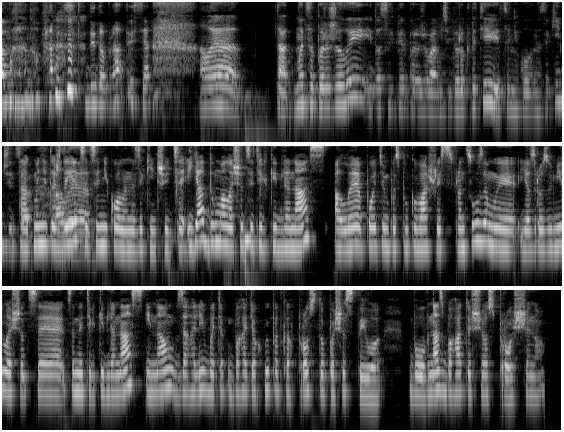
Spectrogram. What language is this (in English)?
Ukrainian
